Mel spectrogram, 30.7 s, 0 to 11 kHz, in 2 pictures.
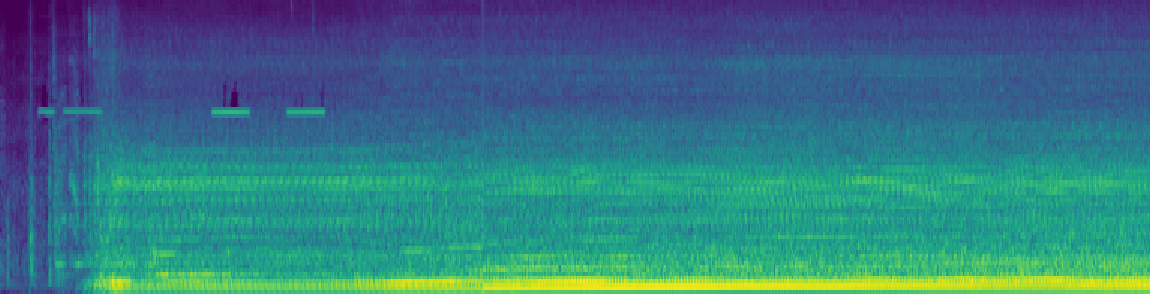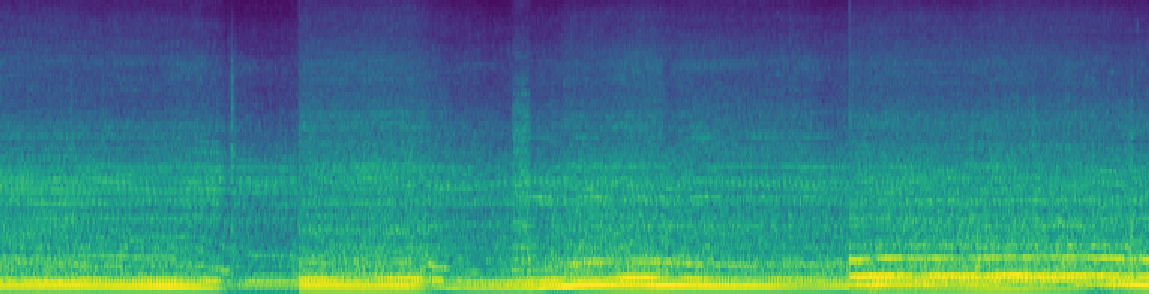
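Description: John Deere 310G backhoe loader's diesel engine running under load as it drives and pushes dirt with the front bucket, the engine note rising and falling with the throttle, with a dip about two-thirds of the way through and a rise near the end. A few short high beeps sound in the first seconds.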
